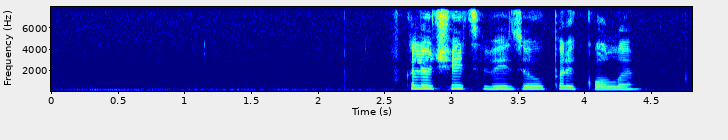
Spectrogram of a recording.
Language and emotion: Russian, neutral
